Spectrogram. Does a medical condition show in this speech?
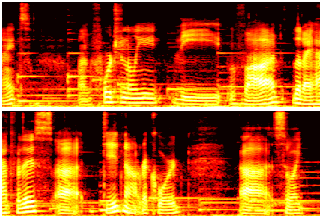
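No.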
